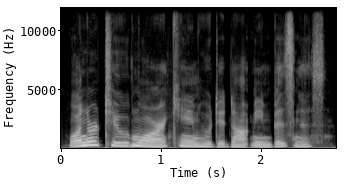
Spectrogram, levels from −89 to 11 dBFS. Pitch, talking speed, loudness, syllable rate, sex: 220 Hz, 220 wpm, -16 LUFS, 5.2 syllables/s, female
